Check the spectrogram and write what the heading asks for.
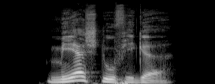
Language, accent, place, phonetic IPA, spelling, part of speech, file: German, Germany, Berlin, [ˈmeːɐ̯ˌʃtuːfɪɡə], mehrstufige, adjective, De-mehrstufige.ogg
- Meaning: inflection of mehrstufig: 1. strong/mixed nominative/accusative feminine singular 2. strong nominative/accusative plural 3. weak nominative all-gender singular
